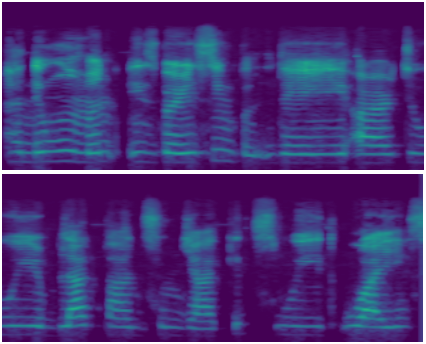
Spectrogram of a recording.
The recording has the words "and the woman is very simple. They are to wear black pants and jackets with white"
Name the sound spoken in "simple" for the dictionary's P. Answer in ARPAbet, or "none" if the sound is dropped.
P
